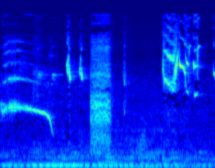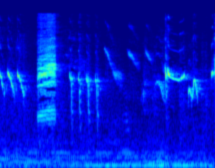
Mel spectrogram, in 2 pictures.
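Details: Hybrid starling delivering a phrase-rich song used to tutor Asian pied starlings and other songbirds; a falling whistle, loud rasping bursts and quick series of chirps follow one another over a faint low hum.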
